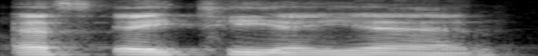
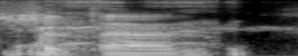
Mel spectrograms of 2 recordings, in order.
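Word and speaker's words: Šatan: Well, his name is spelled S-A-T-A-N. He's Slovak. But that always seems to be a running joke that his name was pronounced Satan, but it's Chatan.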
